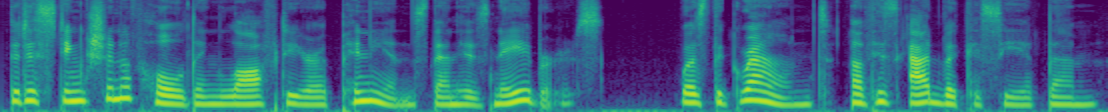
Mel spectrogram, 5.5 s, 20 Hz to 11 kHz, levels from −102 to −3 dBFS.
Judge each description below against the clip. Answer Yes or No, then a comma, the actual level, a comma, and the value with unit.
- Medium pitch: No, high, 205 Hz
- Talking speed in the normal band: Yes, average, 185 wpm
